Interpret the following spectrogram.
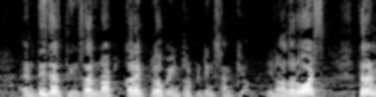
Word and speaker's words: Samkhya: When I say San, when there is a N pronunciation, no pronunciation, there is also a mark above M.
